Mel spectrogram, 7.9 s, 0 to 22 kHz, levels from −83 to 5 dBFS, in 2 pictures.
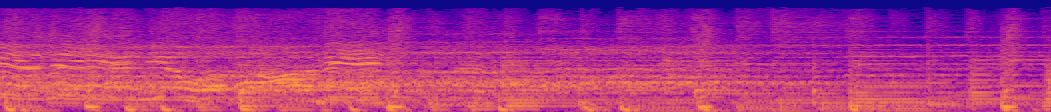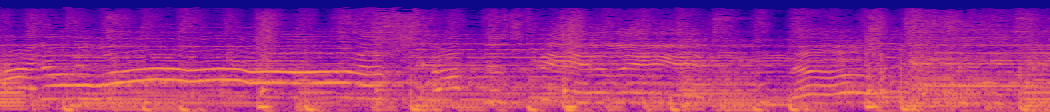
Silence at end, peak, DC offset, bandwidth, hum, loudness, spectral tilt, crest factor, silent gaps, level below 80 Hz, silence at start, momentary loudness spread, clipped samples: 0 s; -2 dBFS; under 0.1%; 17 kHz; none; -17 LUFS; -4 dB/octave; 14 dB; none; -34 dBFS; 0 s; 7 LU; under 0.1%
